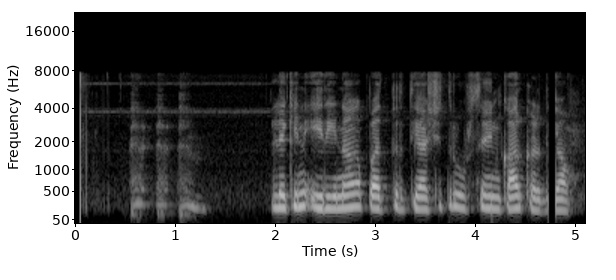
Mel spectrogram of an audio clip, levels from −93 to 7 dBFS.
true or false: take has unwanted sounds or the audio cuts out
true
